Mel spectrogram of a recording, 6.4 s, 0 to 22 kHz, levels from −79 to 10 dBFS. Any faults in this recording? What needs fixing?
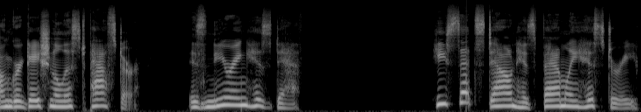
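Two devices are likely running on separate, unsynchronised clocks about 150 ppm apart, so the buffer between them drifts until a handful of samples is dropped or repeated. These clock drift buffer slips are heard as about seven regular clicks, roughly every 1.13 s from 0.16 s to 5.79 s. Lock both devices to a shared word clock, or add asynchronous sample-rate conversion at the interface.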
